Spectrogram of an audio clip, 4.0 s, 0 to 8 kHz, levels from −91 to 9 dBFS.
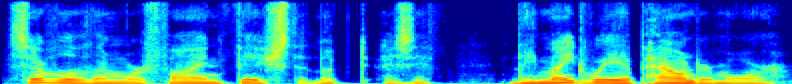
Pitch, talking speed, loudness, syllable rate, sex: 130 Hz, 260 wpm, -16 LUFS, 6.0 syllables/s, male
